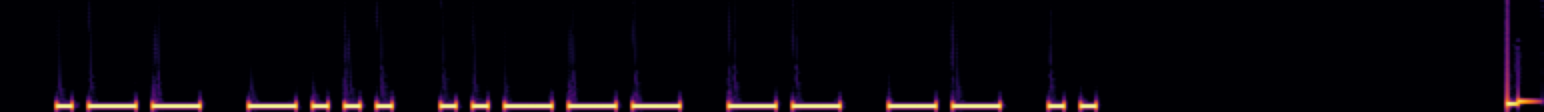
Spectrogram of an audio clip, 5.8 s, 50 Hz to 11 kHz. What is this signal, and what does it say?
Morse code, heard as a keyed tone, about 20 wpm, 700 Hz. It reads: WB2MMI
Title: USA Callsign DE Callsign - 6 Characters - 20wpm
